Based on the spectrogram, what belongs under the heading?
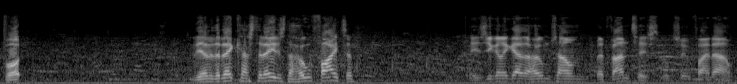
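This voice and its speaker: A man's voice: medium pitch, a little fast, pauses often. A British man giving chatty, sympathetic live fight commentary and repeating phrases for emphasis. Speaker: boxing commentator. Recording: music and crowd noise behind. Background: loud event music and crowd.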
